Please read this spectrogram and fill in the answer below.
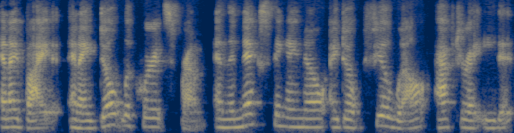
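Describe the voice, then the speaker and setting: With an American accent, a woman talks at a moderate pace, somewhat breathy, her intonation fairly even. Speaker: workshop presenter on farm succession. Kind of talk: online workshop presentation. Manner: soft-spoken.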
